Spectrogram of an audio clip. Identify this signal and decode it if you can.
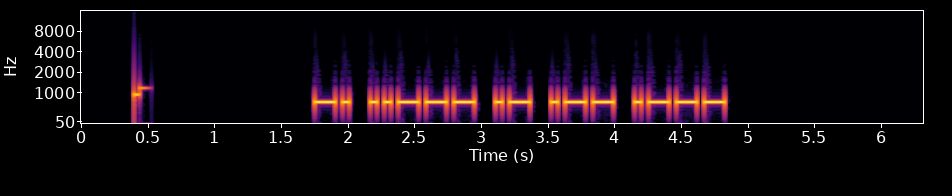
Morse code, heard as a keyed tone, about 22 wpm, 700 Hz. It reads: N2AWJ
